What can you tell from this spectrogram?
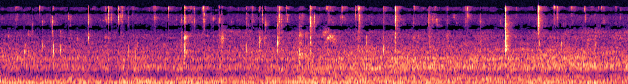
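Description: A cat chewing wet food from a plate, with irregular small wet clicks and smacks of its mouth.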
